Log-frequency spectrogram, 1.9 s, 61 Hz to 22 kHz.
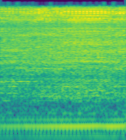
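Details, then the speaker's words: Hyundai Solaris 1.4 G4FA with oil consumption and knocks, suspected counterfeit timing chain, check engine light with a camshaft error, heard from outside the engine. Fast, even, sharp ticking over a steady idle, louder than usual; cause unclear. "давай сначала снаружи послушаем потомки так вот так громковато"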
